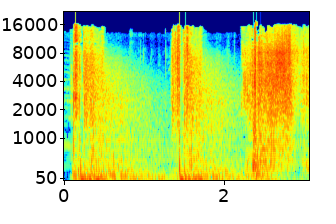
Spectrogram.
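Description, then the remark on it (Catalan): Three loud, booming gunshots fire about a second apart in a pistol duel at sunrise, each followed by a long, rumbling echo that fades slowly. No one speaks. “Però què, disparen canons o què?”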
